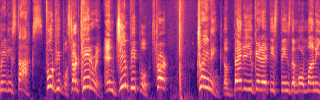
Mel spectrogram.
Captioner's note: clap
